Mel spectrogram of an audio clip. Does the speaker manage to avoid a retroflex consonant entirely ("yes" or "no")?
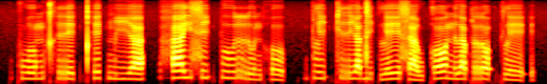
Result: yes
